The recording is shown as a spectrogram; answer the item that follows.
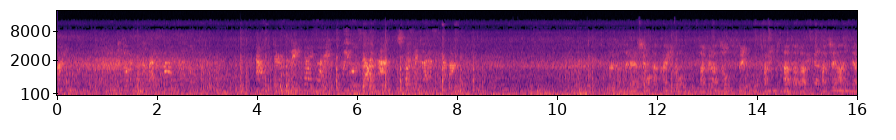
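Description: Keio Line electric commuter train running, heard from inside the front carriage as a steady low rumble, with people's voices talking over it.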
